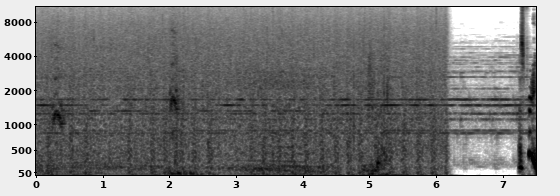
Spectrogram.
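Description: Steady rain falling indoors in the video game Crow Country patters across a surface for several seconds, then cuts off abruptly into near silence before a couple of short sharp noises at the end.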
